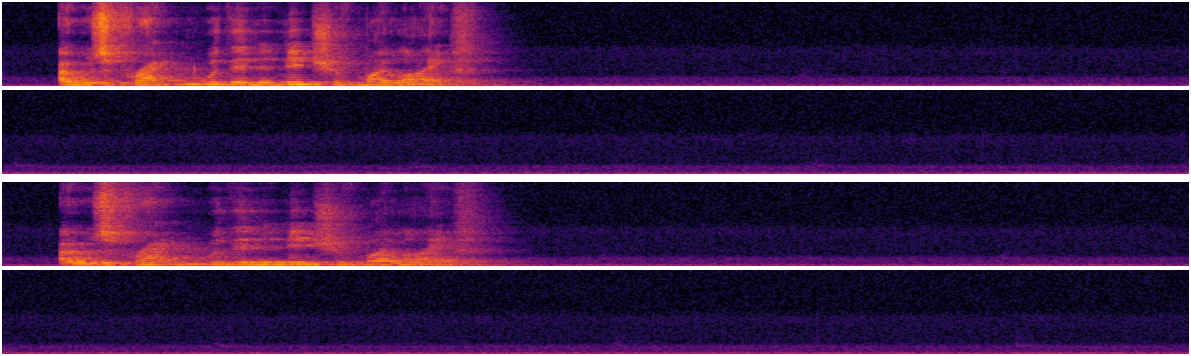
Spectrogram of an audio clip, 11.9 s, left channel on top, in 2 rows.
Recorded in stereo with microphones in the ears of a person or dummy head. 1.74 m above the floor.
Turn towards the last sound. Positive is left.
turn(degrees=75)  # may be behind; listen again after turning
